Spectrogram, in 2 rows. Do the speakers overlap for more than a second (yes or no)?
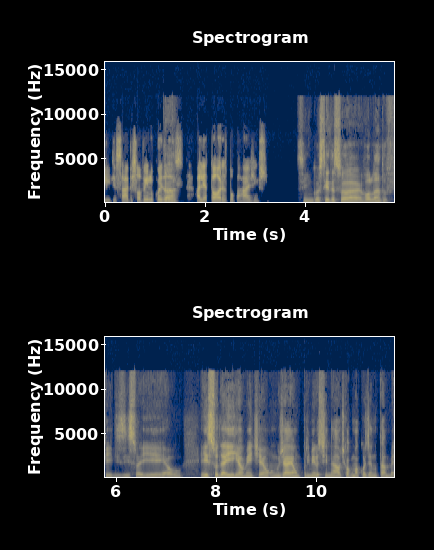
no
